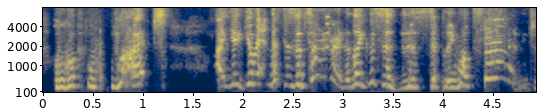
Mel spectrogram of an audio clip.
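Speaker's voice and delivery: high, sputtering outrage; high sputtering indignation; outraged Celia. Acted. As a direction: splutter in high disbelief.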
